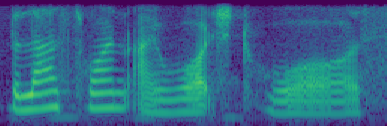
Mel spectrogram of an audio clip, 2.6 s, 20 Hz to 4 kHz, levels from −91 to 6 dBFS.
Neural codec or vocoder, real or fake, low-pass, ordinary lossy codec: none; real; 3.6 kHz; none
